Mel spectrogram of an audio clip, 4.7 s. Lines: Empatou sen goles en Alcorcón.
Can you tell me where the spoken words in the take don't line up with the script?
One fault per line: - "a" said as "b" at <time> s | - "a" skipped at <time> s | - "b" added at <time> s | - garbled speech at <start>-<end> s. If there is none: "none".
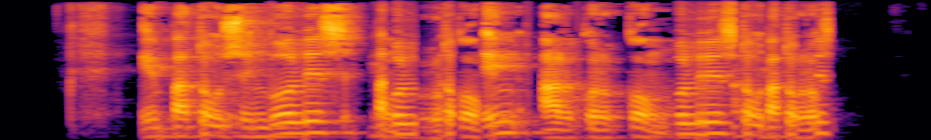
- garbled speech at 1.8-2.4 s
- garbled speech at 3.4-4.2 s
